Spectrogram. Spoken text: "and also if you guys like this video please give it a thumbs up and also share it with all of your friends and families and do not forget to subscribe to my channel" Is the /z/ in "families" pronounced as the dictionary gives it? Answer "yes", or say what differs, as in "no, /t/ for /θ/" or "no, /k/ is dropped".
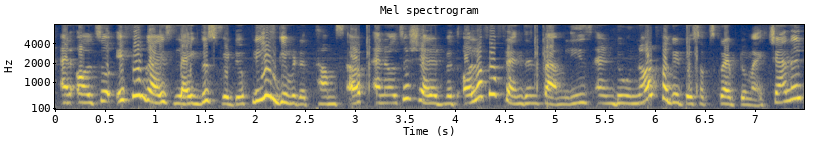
yes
